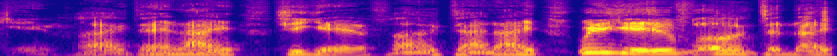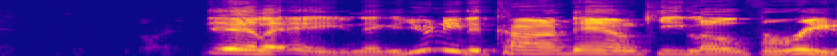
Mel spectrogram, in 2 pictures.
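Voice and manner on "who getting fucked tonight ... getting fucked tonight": scary, deep, rough-edged growl.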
